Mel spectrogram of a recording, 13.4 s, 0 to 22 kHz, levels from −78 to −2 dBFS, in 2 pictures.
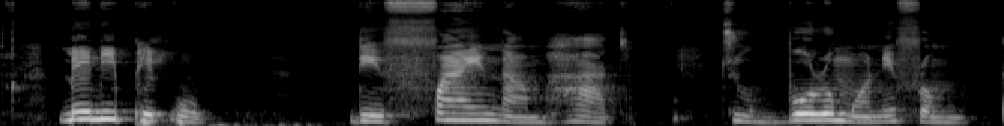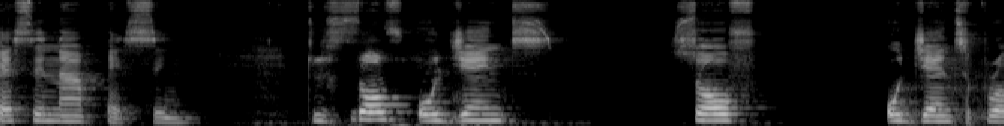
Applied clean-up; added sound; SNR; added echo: neural mask model Resemble Enhance denoiser.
